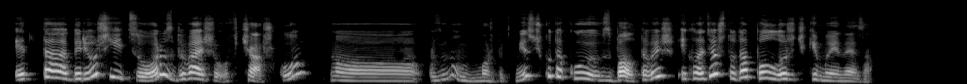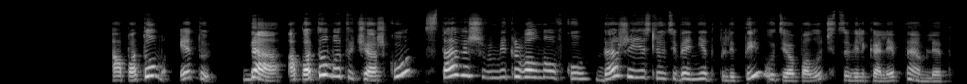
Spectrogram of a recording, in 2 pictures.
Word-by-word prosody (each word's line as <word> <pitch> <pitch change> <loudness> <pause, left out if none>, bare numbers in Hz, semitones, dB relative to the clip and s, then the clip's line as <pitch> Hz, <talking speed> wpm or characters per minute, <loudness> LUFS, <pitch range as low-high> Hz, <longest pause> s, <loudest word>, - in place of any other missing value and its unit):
Это 250 +6 +3
берешь 260 - 0
яйцо, 285 - +1
разбиваешь 265 - +3
его - - -8
в - - -20
чашку, 445 +3 -3 0.4
мэ, 200 - -14
в 165 -3 -5
ну, 195 +3 -10
может 160 -3 -9
быть, - - -21
в - - -45
мисочку 405 -1 -2
такую, 280 - -1
взбалтываешь 200 - +1
и 255 - -6
кладешь 275 - +3
туда 320 +5 +2
пол-ложечки 260 -5 0
майонеза. 155 - -6 2.0
А 195 - +1
потом 365 - +2
эту 295 +1 -1
и, - - -15 0.2
да, 180 -6 +5
а - - 0
потом 425 - +6
эту 375 -6 -3
чашку 230 - +1 0.2
ставишь 405 +2 +2
в 320 - -12
микроволновку. 320 -5 -1
Даже 350 - +1
если 325 -4 -4
у 270 - -6
тебя 260 0 -1
нет 250 0 -5
плиты, 185 - -2
у - - -5
тя 175 -6 -1
получится 170 +4 -5
великолепный 175 0 -4
омлет. 145 -2 -9
255 Hz, 135 wpm, -22 LUFS, -, 2.0 s, потом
